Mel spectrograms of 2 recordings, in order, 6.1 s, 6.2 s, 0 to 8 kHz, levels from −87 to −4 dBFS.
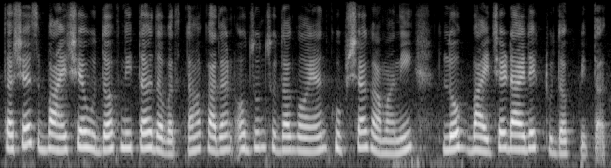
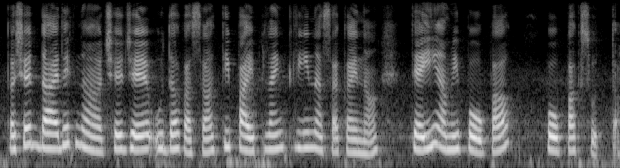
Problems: none marked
